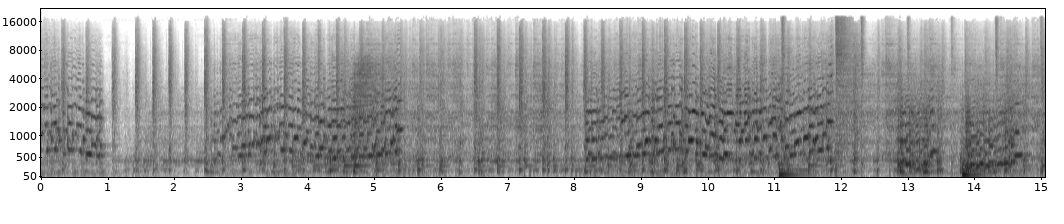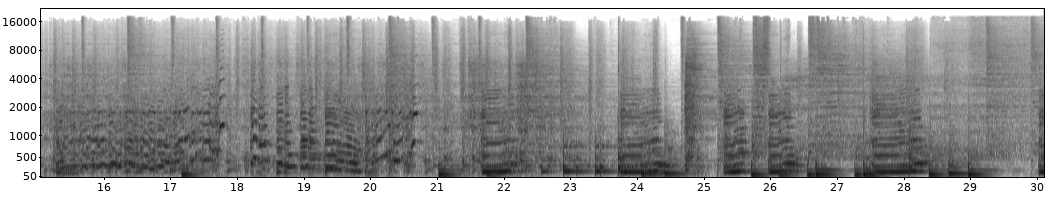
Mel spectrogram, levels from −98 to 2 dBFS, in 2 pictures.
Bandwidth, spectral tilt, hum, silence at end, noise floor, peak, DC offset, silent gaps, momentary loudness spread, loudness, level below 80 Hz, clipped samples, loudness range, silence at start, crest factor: 18 kHz; -5.5 dB/octave; none; 0 s; -36 dBFS; -2 dBFS; under 0.1%; none; 14 LU; -16 LUFS; -38 dBFS; under 0.1%; 8 LU; 0 s; 14 dB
